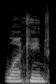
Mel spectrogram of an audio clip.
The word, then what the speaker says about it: Joaquin: So you know that Jackie Phoenix or however you say his name? – Joaquin Phoenix.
